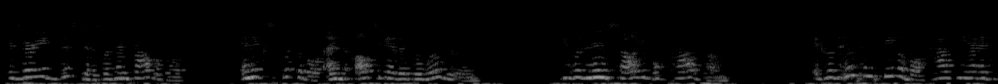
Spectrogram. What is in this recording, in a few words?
female synthconv 250ms 5cm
